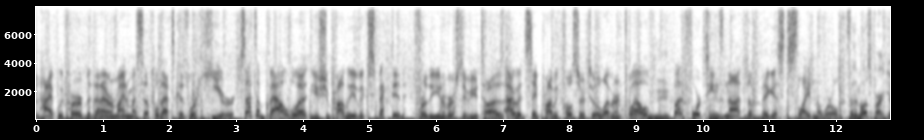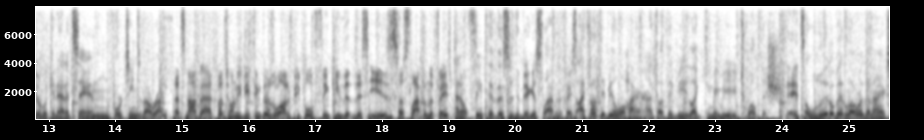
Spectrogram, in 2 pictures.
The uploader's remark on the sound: LIVE at Marley's Gourmet Sliders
